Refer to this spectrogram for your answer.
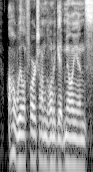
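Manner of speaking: ordinary talk, nothing marked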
